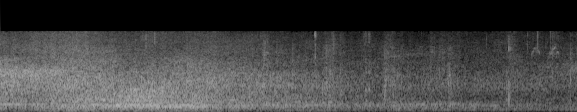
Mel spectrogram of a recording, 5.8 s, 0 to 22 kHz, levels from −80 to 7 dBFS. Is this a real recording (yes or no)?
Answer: yes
